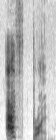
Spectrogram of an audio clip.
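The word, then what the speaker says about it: f′: to express derivatives mathematically the lagrange association f quit pronounced as f prime leibniz's notation d y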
